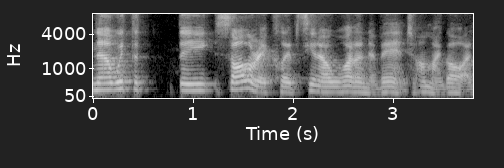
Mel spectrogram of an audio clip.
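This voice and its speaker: The speaker uses lively intonation with an animated tone. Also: woman. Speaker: astrologer. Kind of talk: live panel discussion. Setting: live online video stream. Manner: fast.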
